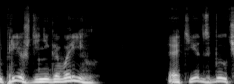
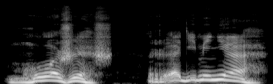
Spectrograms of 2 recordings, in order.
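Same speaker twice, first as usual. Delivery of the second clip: drawn-out plea, rising higher; pleading dying father; 5 semitones higher, much slower than usual. A narrator's reading. Father urges his faltering son on, strained and pleading. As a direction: coax him with the last strength.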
